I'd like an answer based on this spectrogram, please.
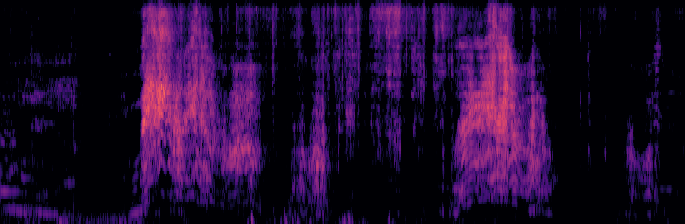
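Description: Two domestic cats in a standoff: a drawn-out yowl at the start, then two loud, harsh screeching outbursts about three seconds apart.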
